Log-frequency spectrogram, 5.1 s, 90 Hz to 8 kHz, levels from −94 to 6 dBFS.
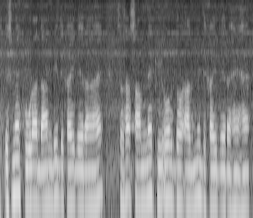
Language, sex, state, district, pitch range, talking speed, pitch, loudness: Hindi, male, Uttar Pradesh, Lalitpur, 120-135 Hz, 215 wpm, 125 Hz, -15 LUFS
